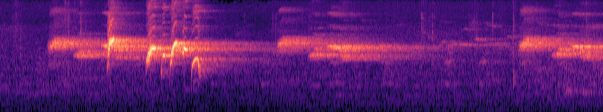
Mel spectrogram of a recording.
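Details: Red-whiskered bulbul from Thailand, used for training cage birds: drawn-out warbling whistles broken by a few sharp, dropping liquid notes, then two more long slurred phrases after short pauses.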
